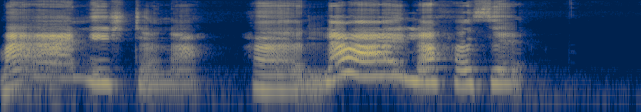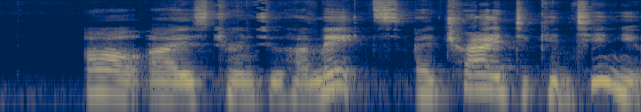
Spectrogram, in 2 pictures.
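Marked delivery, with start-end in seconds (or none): 0.0-2.6 squeaky, high parrot voice. Narrating a story where the parrot Hametz repeats the narrator, squeaky parrot voice. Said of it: "repeated in his squeaky parrot voice".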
